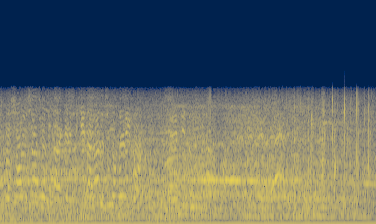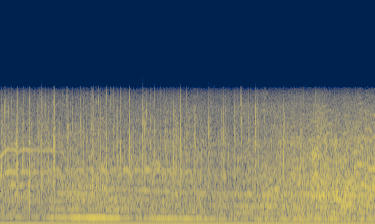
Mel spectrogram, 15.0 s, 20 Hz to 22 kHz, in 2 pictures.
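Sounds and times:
crowd voices: 0:00.0 - 0:15.0
propeller plane engine droning: 0:00.0 - 0:15.0.

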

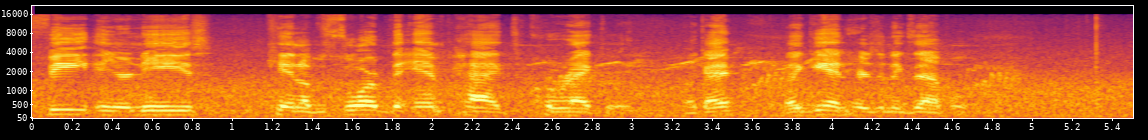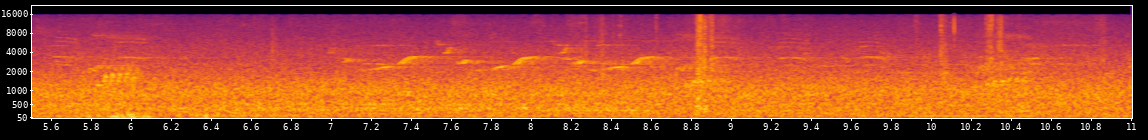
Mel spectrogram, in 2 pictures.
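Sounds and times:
bird chirping: 0:02.3 - 0:05.0, 0:07.0 - 0:11.0.

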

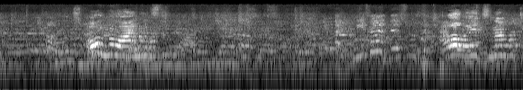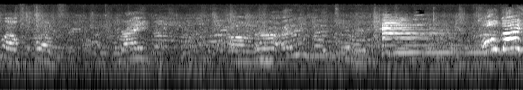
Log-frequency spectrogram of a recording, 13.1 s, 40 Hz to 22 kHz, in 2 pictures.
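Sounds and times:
children chattering and calling out: 0:00.0 - 0:13.0.

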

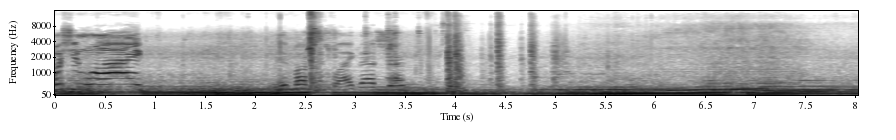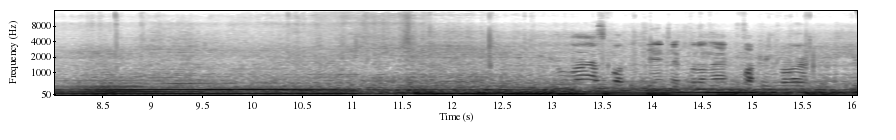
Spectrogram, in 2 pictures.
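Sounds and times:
race car engine revving: 0:00.0 - 0:16.0.

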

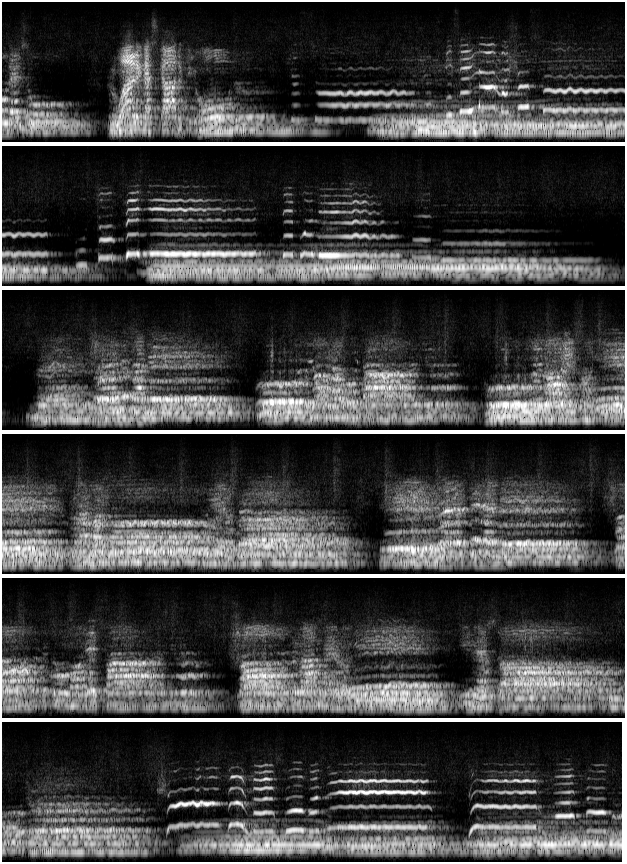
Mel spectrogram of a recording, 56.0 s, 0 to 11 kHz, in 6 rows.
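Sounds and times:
male and boys' choir singing: 0:00.0 - 0:10.8, 0:11.4 - 0:18.3, 0:19.0 - 0:56.0.

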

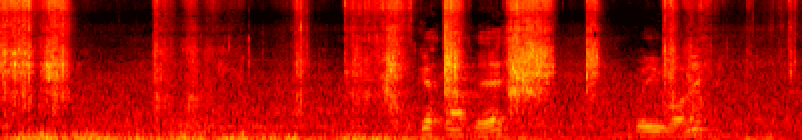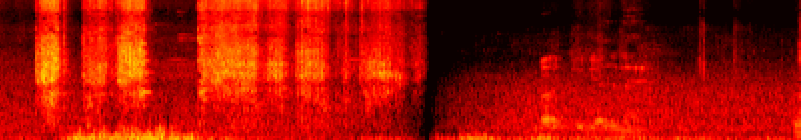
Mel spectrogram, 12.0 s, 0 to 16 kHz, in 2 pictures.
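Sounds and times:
trowel scraping wet concrete: 0:00.0 - 0:09.2.

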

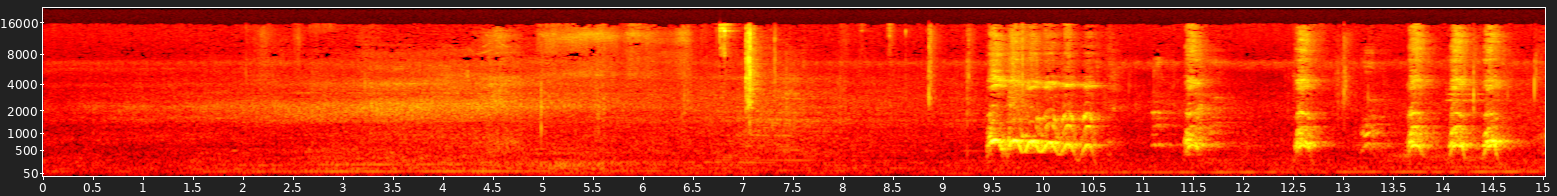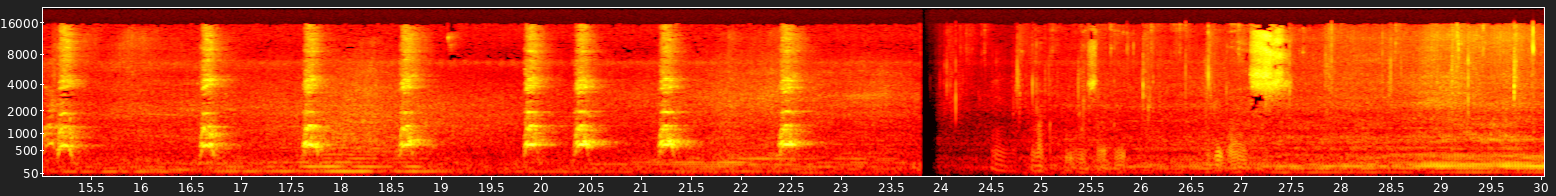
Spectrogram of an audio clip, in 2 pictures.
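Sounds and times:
dog barking: 0:09.4 - 0:15.6, 0:16.6 - 0:17.0, 0:17.6 - 0:19.0, 0:19.8 - 0:21.7, 0:22.4 - 0:22.8.

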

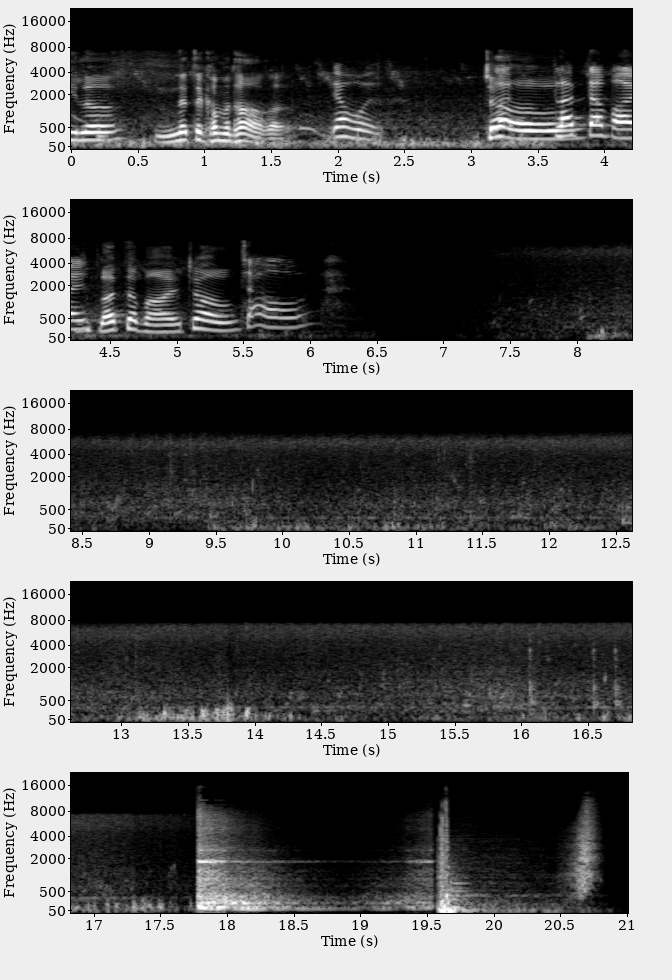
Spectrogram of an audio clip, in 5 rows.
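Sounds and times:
wind on microphone: 0:00.0 - 0:04.4, 0:08.0 - 0:08.5, 0:11.9 - 0:17.8
sea water rushing and splashing: 0:07.2 - 0:17.8
sudden loud burst: 0:17.8 - 0:20.2.

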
